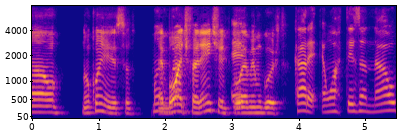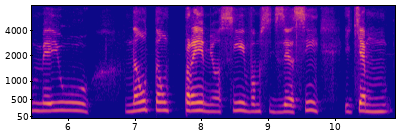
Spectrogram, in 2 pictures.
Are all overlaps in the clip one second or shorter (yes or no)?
yes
